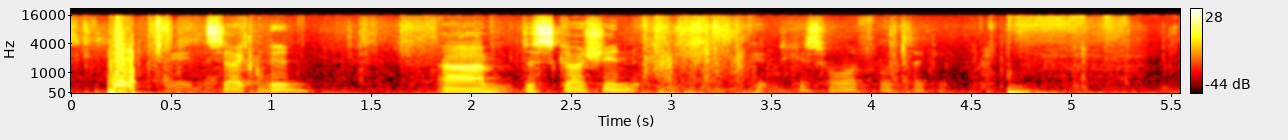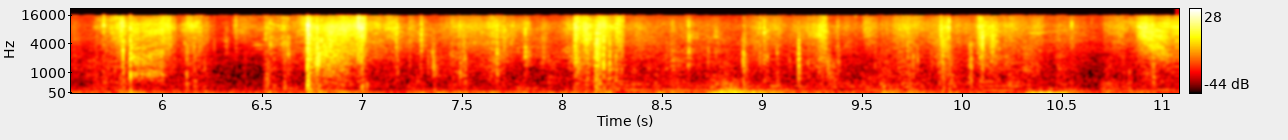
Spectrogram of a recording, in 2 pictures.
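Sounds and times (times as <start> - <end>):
paper rustling: 0.0 - 1.9, 2.8 - 11.0.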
